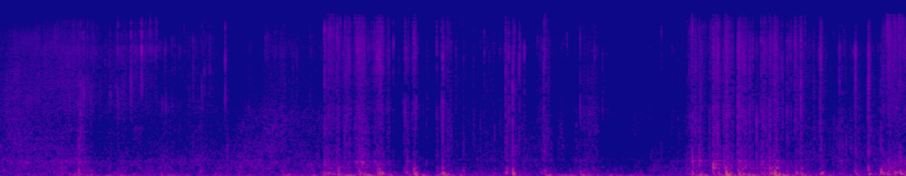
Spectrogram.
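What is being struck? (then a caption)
Sequin-covered fabric sheet. A sheet of fabric covered with small gold sequins is scratched by long fingernails, making a dense, bright crinkling and rustling with quick tearing-like scrapes. The strokes come in irregular fast and slower bursts that swell louder in the middle and near the end.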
